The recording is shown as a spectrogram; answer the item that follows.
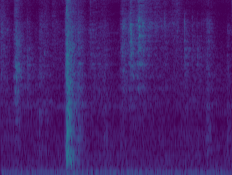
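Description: Telescopic carbon fishing rod being pulled out by hand, with one short click about two-thirds of a second in, over quiet room tone with a steady low hum.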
